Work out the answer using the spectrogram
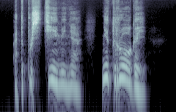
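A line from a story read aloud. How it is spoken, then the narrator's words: Sobbing while struggling. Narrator (Russian): Всхлипнула она, пытаясь вырваться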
